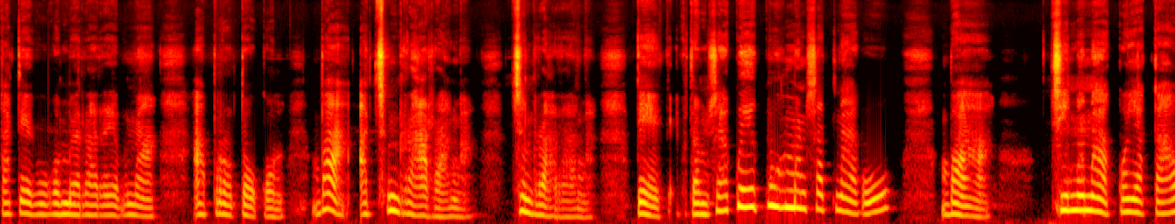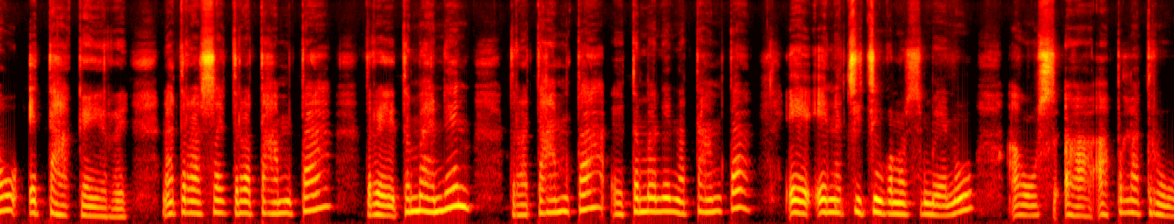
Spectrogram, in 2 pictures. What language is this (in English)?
Hakö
